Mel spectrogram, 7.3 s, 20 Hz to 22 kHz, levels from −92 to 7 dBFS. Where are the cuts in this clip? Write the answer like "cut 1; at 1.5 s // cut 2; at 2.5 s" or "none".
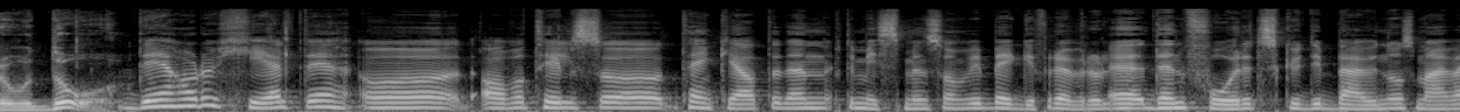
cut 1; at 1.5 s // cut 2; at 4.1 s // cut 3; at 5.2 s // cut 4; at 5.5 s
